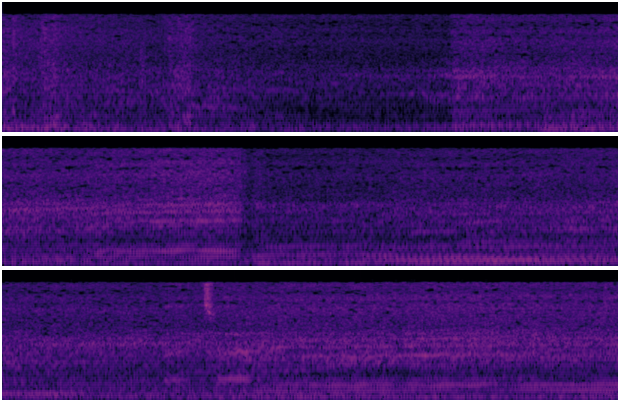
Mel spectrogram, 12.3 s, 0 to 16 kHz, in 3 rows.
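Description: A 5.7 i-Force V8 car engine in GT Sport, revving loud and steady, climbing in pitch, with a shift break partway through.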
